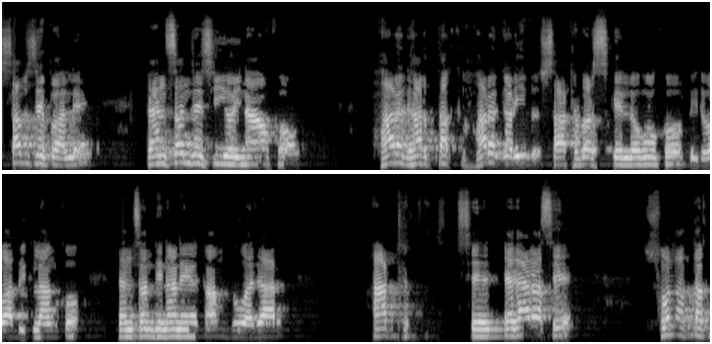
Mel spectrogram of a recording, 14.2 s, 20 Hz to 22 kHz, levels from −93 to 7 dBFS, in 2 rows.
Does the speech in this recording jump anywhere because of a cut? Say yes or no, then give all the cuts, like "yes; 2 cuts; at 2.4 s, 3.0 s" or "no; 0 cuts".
no; 0 cuts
